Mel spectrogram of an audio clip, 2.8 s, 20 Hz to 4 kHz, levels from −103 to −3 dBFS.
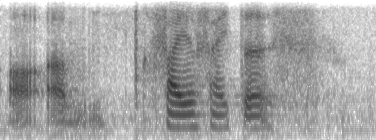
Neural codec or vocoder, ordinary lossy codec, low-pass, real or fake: none; Opus, 16 kbps; 3.6 kHz; real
